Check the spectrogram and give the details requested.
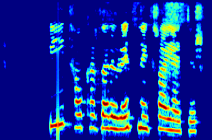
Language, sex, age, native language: Icelandic, female, 18-19, Icelandic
